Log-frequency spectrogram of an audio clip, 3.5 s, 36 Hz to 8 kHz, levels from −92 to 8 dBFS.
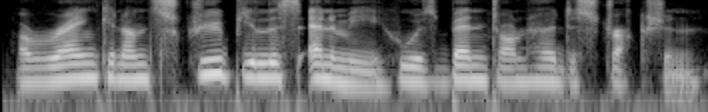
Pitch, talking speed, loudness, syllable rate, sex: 165 Hz, 185 wpm, -17 LUFS, 5.3 syllables/s, female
